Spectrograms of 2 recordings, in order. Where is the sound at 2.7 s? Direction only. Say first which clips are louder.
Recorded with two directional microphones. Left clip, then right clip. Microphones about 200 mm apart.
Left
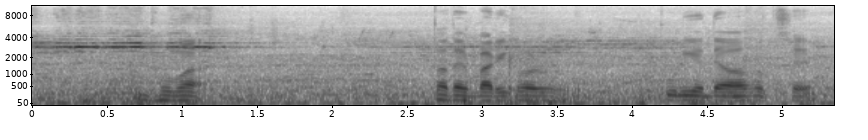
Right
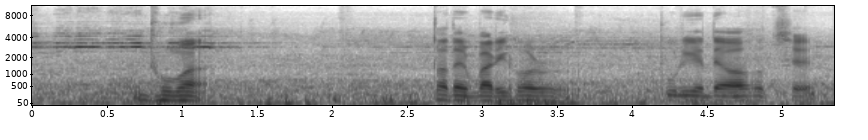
Right 4 dB; 30° right (ahead or behind).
